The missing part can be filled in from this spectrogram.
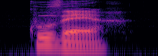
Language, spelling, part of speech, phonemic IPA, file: French, couvert, adjective / noun / verb, /ku.vɛʁ/, Fr-couvert.ogg
- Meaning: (adjective) 1. covered 2. cloudy, overcast; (noun) 1. Set of cutlery, place setting 2. covering, shelter; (verb) past participle of couvrir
